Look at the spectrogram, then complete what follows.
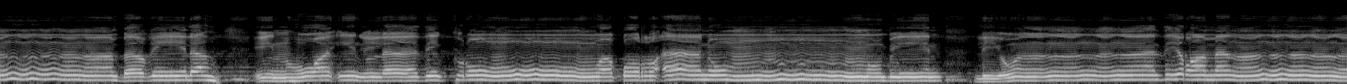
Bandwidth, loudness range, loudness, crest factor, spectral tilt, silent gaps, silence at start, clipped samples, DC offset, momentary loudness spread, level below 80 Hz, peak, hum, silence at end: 10.5 kHz; 2 LU; -17 LUFS; 10 dB; -7 dB/octave; none; 0 s; under 0.1%; under 0.1%; 4 LU; -52 dBFS; -6 dBFS; none; 0 s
